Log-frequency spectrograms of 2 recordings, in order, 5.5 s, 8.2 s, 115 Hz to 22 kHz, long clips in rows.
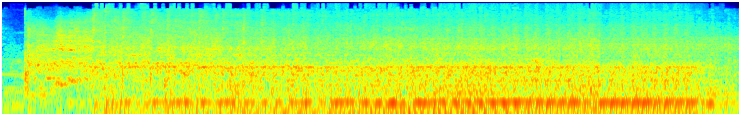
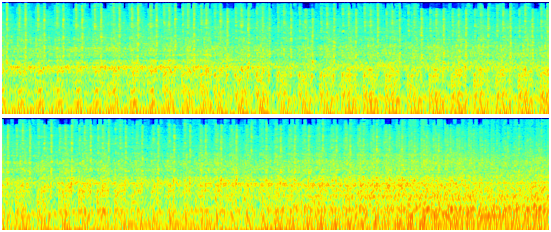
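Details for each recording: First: Square-body Ford Ranger engine reassembled with new heads (fitted to fix a coolant-in-oil issue), an early start attempt: it catches and runs loud and ragged with an uneven beat that never settles. Rough running, blamed on distributor timing. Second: Square-body Ford Ranger engine with new heads, after the distributor was readjusted: a steady, even low idle with no misses or knocking, said to be the nicest it has idled since 1987. Normal idle.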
